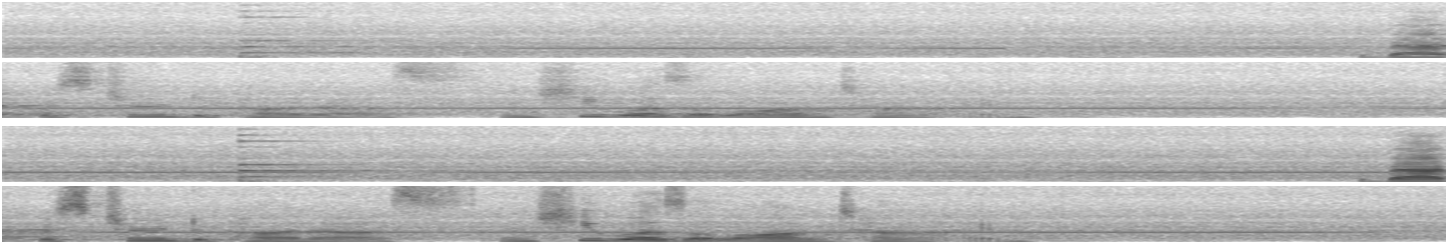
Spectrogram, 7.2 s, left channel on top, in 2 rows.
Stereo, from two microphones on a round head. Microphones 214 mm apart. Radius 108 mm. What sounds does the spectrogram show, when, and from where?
0.6 s a guitar: 65° right (ahead or behind), 2.5 m
3.4 s a woman speaking: 40° right (ahead or behind), 0.8 m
